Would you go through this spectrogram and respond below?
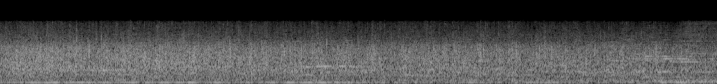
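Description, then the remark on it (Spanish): A large crowd at El Molinón stadium applauds and cheers its own team in a steady, dense roar of clapping that fills the whole stretch, loud and sustained without letting up, with no distinct voices rising above it. “Se van los hombres de la Unión Deportiva Las Palmas hacia esa esquina donde se sitúan los aficionados canarios, y esta es la ovación del público del Molinón hacia los suyos.”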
